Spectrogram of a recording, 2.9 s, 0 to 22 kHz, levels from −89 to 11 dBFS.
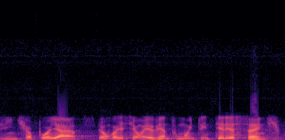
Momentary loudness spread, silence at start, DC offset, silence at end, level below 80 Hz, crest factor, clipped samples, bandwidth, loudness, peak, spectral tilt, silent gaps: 9 LU; 0 s; under 0.1%; 0.05 s; -78 dBFS; 18 dB; under 0.1%; 7.2 kHz; -24 LUFS; -6 dBFS; -6.5 dB/octave; none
